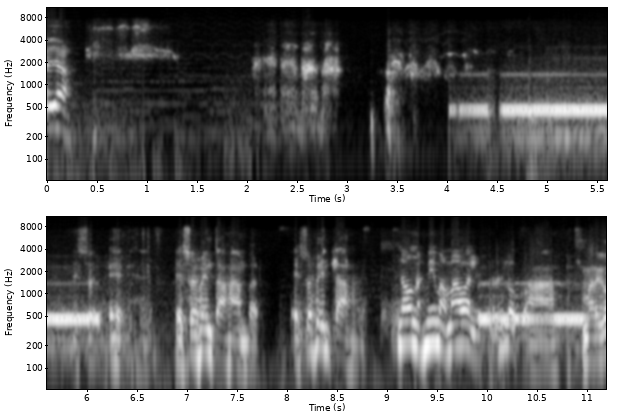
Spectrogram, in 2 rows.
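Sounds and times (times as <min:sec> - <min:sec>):
laughter: 0:02.3 - 0:04.2
phone call ringing tone on speaker: 0:04.0 - 0:06.2, 0:09.8 - 0:11.1
speech: 0:06.2 - 0:11.1.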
